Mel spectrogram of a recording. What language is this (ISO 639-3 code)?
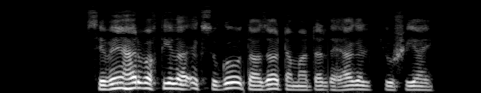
mvy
